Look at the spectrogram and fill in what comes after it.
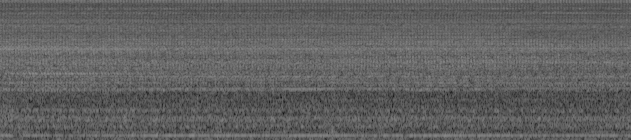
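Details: Engine idling, checked by stethoscope during engine body inspection: steady, even idle with constant low hum, no mechanical knocks or rattles; normal idle.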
